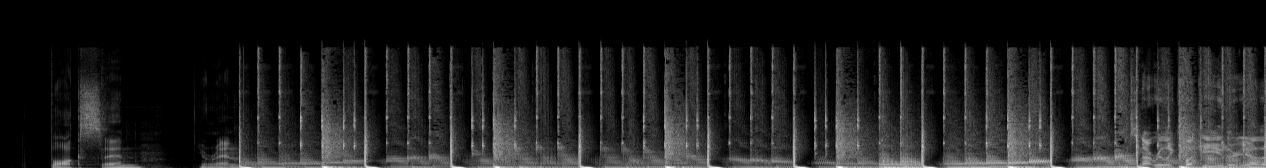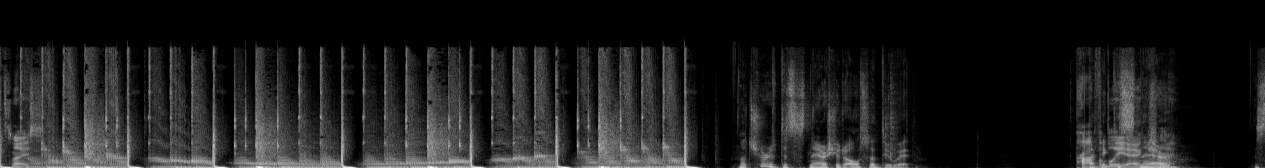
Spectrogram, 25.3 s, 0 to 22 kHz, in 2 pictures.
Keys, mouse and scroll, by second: 3.2-4.4 drag, 5.1 click, 6.3 click, 7.1 click, 7.7 click, 8.6-11.5 drag, 18.9 click, 19.2 click, 19.6 space, 23.2 right click.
